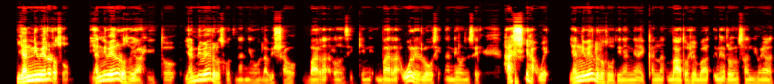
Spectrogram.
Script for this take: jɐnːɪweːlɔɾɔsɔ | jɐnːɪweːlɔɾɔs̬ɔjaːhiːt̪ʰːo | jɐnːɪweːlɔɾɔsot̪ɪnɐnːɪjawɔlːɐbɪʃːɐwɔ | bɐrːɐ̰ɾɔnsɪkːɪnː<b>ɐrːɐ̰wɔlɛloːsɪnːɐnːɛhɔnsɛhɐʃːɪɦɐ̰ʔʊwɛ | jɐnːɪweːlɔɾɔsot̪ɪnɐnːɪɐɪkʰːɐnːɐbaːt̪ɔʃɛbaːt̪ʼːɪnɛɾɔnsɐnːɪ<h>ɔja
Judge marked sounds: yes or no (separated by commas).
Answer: yes, yes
